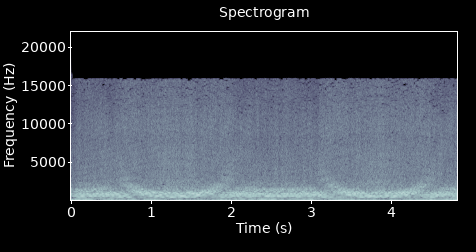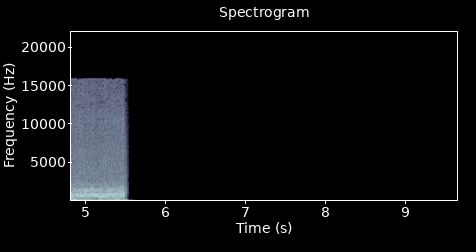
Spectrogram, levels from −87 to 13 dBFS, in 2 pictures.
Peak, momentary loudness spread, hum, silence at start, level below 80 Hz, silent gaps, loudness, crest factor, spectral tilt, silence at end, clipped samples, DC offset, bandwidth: 0 dBFS; 1 LU; none; 0 s; -32 dBFS; none; -10 LUFS; 12 dB; -3.5 dB/octave; 4.15 s; under 0.1%; under 0.1%; 16 kHz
